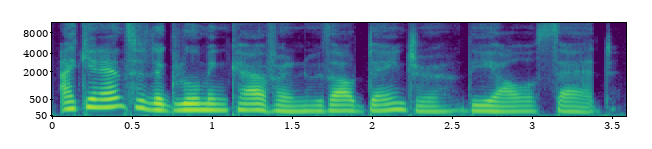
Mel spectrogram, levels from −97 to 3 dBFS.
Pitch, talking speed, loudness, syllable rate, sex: 165 Hz, 185 wpm, -18 LUFS, 4.7 syllables/s, female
